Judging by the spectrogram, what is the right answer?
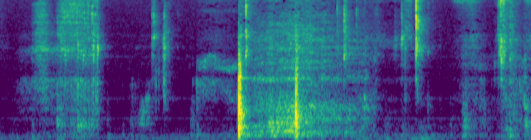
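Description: Drinking from a mug: sips and swallows. There is a sharp knock about two and a half seconds in, and a few light clicks near the end.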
